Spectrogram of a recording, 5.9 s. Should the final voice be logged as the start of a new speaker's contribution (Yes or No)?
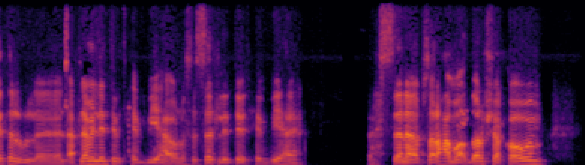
No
